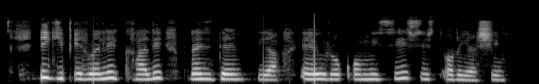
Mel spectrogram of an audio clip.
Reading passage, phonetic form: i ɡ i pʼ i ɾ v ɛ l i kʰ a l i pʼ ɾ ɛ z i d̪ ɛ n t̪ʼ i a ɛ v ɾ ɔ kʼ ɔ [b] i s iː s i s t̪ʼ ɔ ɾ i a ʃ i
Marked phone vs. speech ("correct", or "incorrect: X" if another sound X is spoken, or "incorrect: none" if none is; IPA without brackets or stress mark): incorrect: m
